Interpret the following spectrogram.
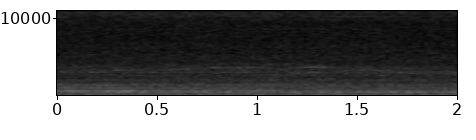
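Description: Faint, steady background hiss with a low electrical hum underneath: room tone or recording noise, with no clear event in it.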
